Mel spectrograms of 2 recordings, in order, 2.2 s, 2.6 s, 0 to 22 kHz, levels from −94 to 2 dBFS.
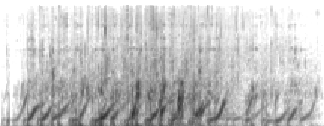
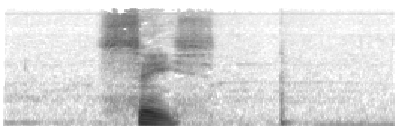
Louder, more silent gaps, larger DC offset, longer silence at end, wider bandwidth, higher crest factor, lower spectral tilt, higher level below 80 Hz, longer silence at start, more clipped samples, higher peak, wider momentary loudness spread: second, -29 LUFS vs -22 LUFS; neither; neither; second, 0.1 s vs 0.75 s; about the same, 18 kHz vs 16.5 kHz; about the same, 22 dB vs 22 dB; about the same, -6 dB/octave vs -5 dB/octave; first, -42 dBFS vs -62 dBFS; second, 0.05 s vs 0.7 s; neither; about the same, -8 dBFS vs -6 dBFS; about the same, 17 LU vs 18 LU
